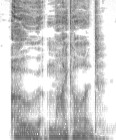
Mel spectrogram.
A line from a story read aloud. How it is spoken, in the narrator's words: Jisung says in an exaggerated stage whisper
